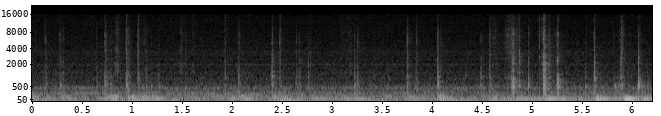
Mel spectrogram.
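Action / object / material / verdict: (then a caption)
tap / closed cardboard tea box / cardboard / none. Fingertips and nails tap the top and side of a closed, hollow, medium-size printed cardboard tea box resting on a cutting mat. Quick, light, dry clicks come in an uneven, rapid patter, each dying away almost at once, over a steady low rumble.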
